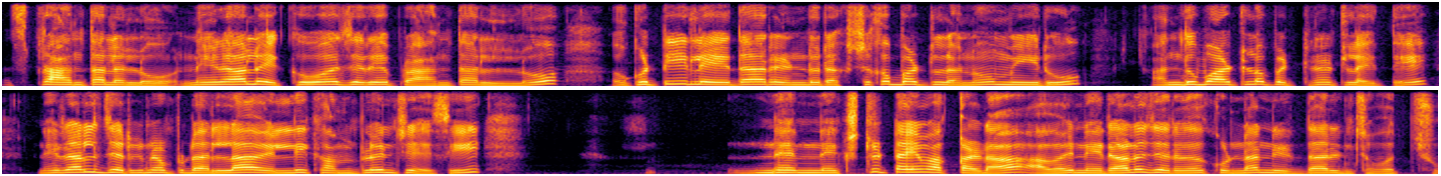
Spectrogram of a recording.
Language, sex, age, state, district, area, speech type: Telugu, female, 18-30, Telangana, Hyderabad, urban, spontaneous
